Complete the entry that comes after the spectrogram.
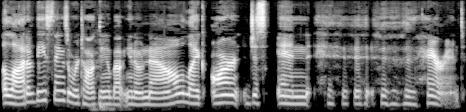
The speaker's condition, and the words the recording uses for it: Stuttering. I mean, every time like I have to hop on like a conference call, you know, I'm, you know, of course concerned about stuttering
